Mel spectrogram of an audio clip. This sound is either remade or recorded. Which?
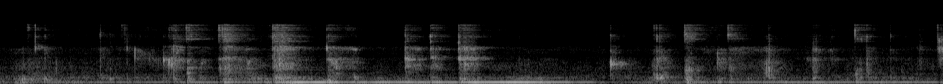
remade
